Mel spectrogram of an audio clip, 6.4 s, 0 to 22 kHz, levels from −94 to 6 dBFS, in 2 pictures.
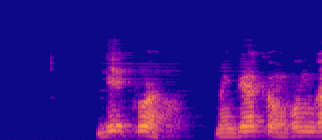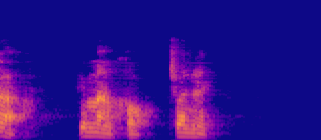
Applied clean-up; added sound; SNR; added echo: neural mask model DeepFilterNet 3.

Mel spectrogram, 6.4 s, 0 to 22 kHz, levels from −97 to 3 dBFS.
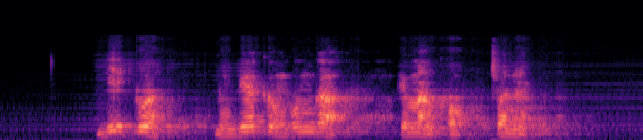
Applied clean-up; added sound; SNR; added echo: neural separator model SepFormer DNS4.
